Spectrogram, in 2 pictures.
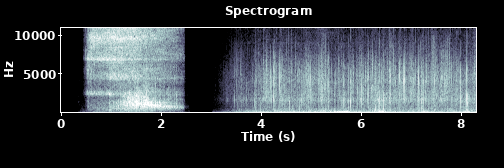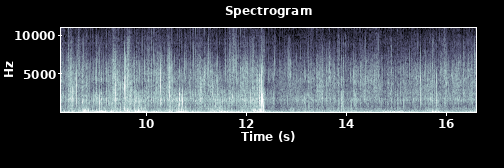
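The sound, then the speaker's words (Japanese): A short hissing burst of foam being dispensed, then a steady, dense crackle of fluffy foam fizzing and popping as it is used to clean the ears during an ear massage, with many tiny bubbly snaps continuing without pause and no voices. “まずはふわふわの泡で綺麗にしていくからね。”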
